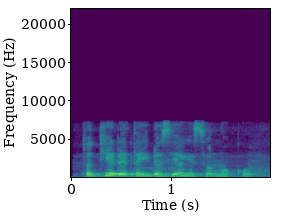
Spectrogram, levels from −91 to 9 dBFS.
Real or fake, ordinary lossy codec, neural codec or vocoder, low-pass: real; none; none; 7.2 kHz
